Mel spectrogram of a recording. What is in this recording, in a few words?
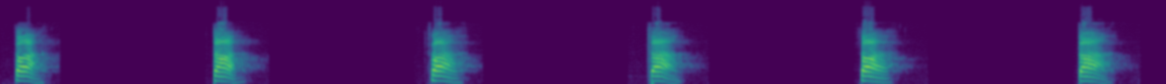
compare f th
